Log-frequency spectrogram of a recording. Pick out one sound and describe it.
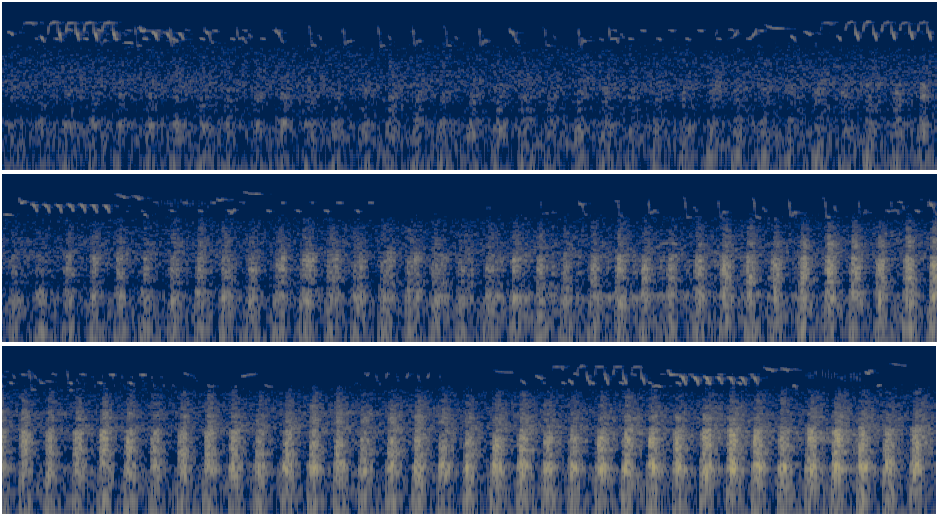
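A steam locomotive chuffs steadily, growing louder as it labours closer.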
